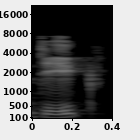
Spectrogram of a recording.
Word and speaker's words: Deke: Everybody at Yale knows what you think when you hear that they're in Deke, as they pronounce it on campus.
